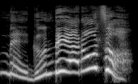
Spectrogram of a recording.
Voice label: Voice heal, jp; otoha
